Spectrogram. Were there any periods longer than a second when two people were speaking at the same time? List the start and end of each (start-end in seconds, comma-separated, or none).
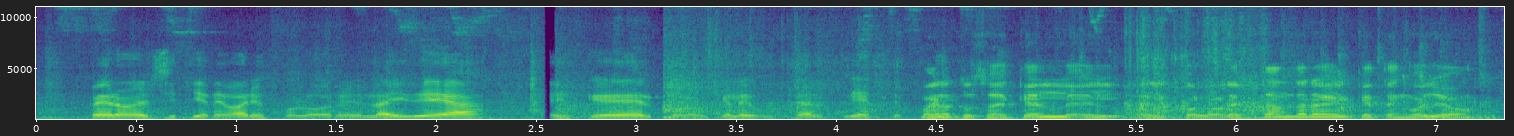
none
